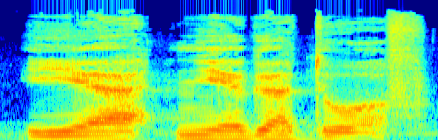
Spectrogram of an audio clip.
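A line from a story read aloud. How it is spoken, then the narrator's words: Grumble. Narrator (Russian): пробурчал Гаррет Стронг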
